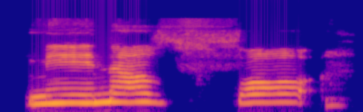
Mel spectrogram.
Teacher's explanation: Minasfo, itbak, naik ke langit-langit suaranya. Coba di minasfolihuna. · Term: tafkhim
